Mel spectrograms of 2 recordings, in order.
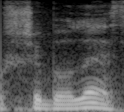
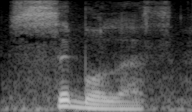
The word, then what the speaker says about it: Shibboleth: Speaking of fugitive Ephraimites, we read, quote, then said they unto him, say now Shibboleth. And he said, Sibboleth, for he could not frame to pronounce it right.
